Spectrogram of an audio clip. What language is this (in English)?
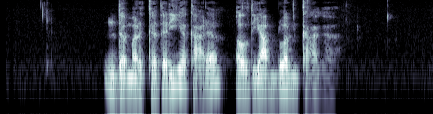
Catalan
